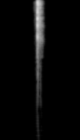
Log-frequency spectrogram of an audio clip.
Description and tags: Different Click sounds
Click, stone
